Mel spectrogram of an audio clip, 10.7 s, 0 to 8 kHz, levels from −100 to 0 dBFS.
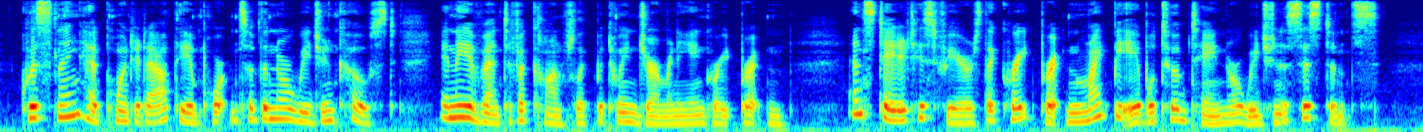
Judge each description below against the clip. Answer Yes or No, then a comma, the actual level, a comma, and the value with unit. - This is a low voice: No, medium, 170 Hz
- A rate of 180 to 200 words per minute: Yes, average, 195 wpm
